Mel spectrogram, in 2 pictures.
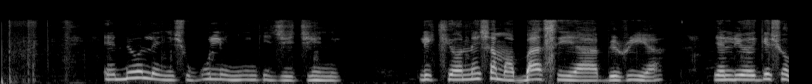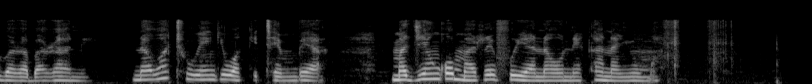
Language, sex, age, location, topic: Swahili, female, 18-24, Nairobi, government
